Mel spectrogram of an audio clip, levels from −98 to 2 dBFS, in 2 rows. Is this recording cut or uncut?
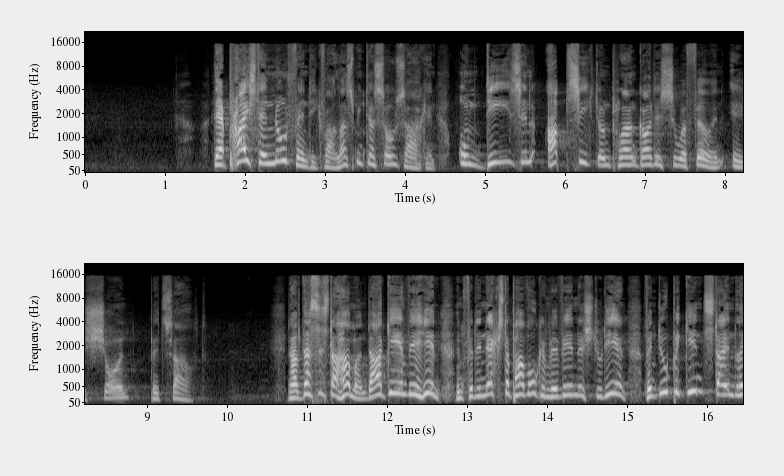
uncut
